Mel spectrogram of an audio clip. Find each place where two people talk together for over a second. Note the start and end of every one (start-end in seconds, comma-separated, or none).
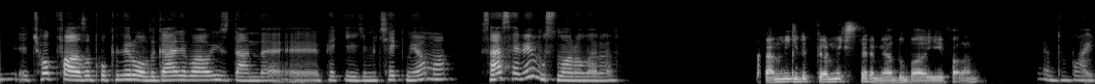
none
